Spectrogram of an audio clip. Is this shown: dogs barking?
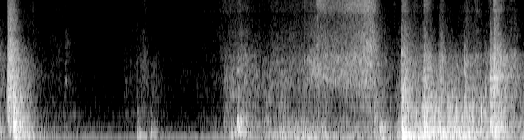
no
